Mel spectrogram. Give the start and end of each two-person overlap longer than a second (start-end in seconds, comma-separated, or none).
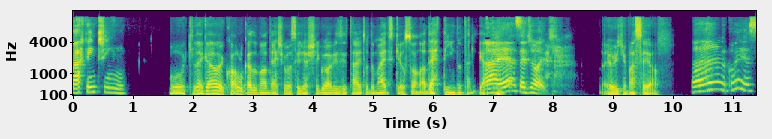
none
